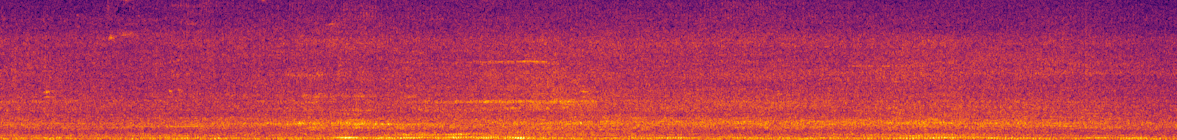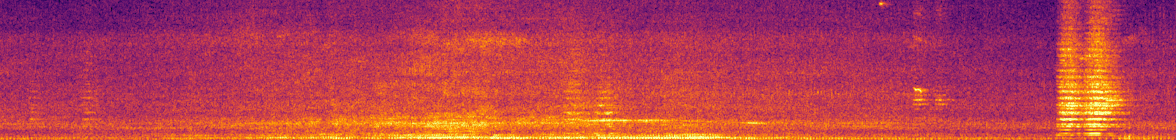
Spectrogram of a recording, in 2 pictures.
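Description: Dense traffic crawling along a Jakarta city road, a steady roadway rumble with engines idling and creeping close by, swelling louder near the end as a burst of short car-horn toots sounds at the finish.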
